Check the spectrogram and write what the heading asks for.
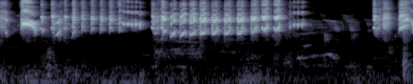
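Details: Long-tailed shrike singing with great vigour on a bird-training recording: bursts of rapid, buzzy, high notes repeated in quick pulses, broken by a short gap and a quieter stretch before a final loud burst.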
